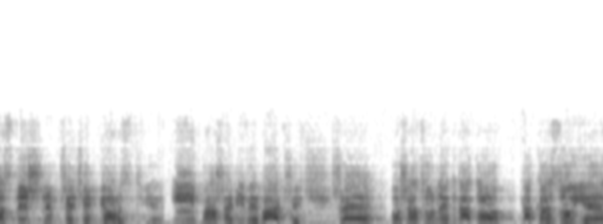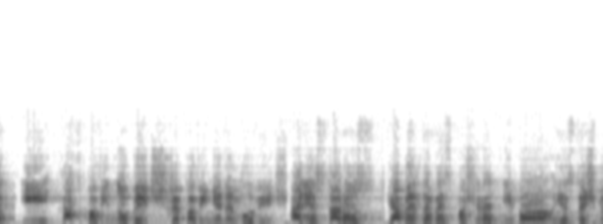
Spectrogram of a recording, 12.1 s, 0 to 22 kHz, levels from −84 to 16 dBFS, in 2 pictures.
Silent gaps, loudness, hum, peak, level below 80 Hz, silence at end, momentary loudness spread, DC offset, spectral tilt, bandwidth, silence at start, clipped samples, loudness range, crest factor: none; -19 LUFS; none; -4 dBFS; -46 dBFS; 0 s; 6 LU; under 0.1%; -2.5 dB/octave; 10.5 kHz; 0 s; under 0.1%; 1 LU; 16 dB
